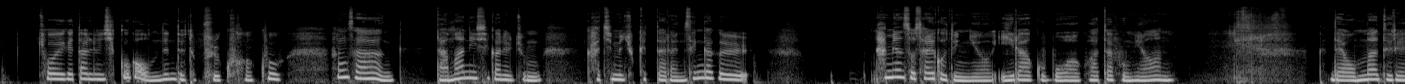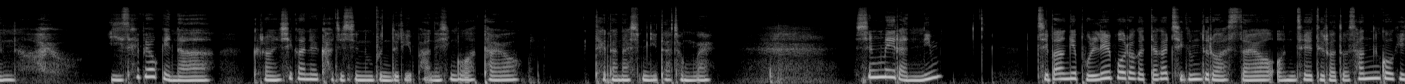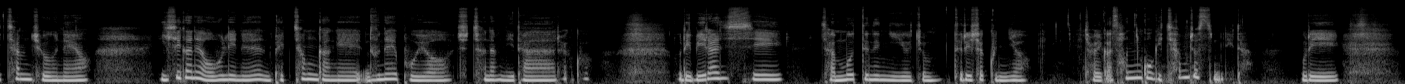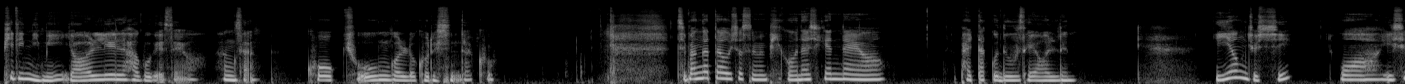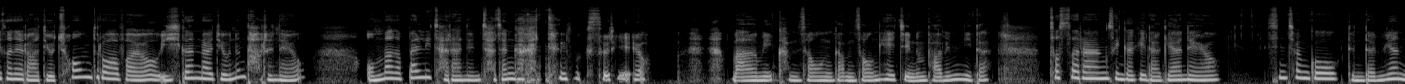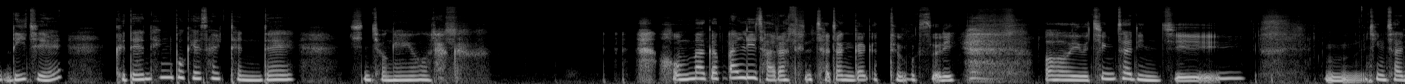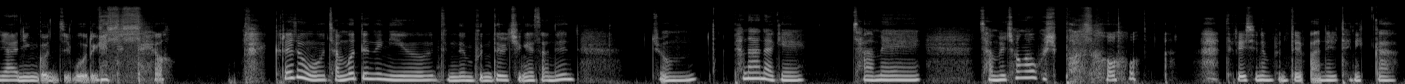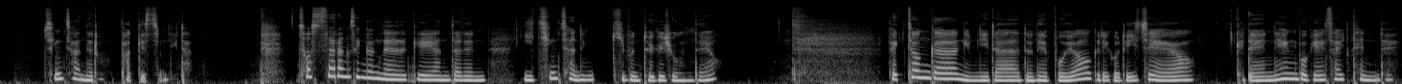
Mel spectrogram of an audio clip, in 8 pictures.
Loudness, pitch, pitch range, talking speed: -24 LUFS, 210 Hz, 195-245 Hz, 245 characters per minute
